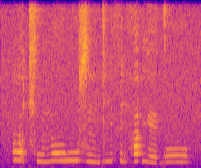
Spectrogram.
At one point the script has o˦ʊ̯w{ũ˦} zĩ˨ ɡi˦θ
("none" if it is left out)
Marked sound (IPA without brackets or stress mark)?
u˦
